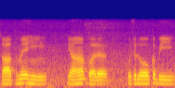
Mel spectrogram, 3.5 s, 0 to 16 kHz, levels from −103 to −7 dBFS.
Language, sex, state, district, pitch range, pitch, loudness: Hindi, male, Chandigarh, Chandigarh, 120-130 Hz, 125 Hz, -15 LUFS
